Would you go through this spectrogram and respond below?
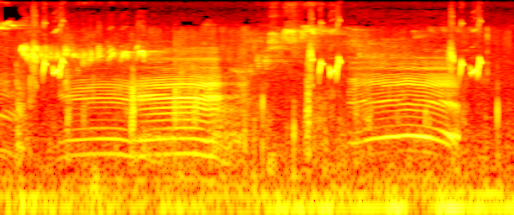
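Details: Two sustained cow moos, each about a second and a half, rich and nasal, separated by a pause filled with busy bird twittering.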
